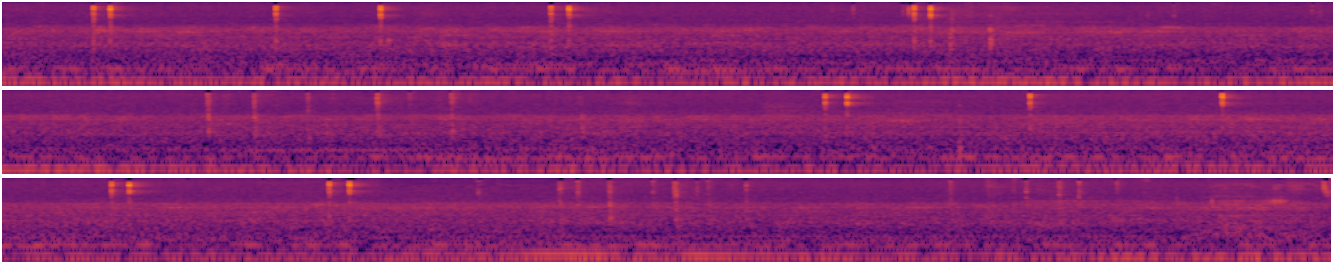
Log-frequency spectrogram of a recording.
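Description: Typing on a computer keyboard in a quiet room, scattered light key clicks in short irregular bursts over a low steady background hum.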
